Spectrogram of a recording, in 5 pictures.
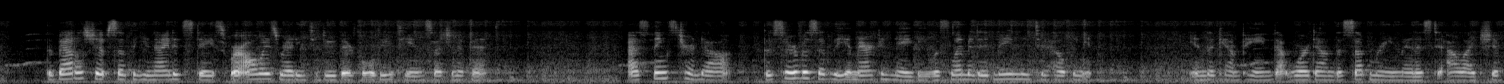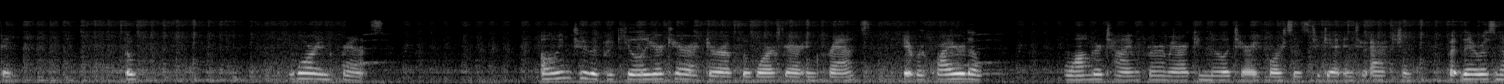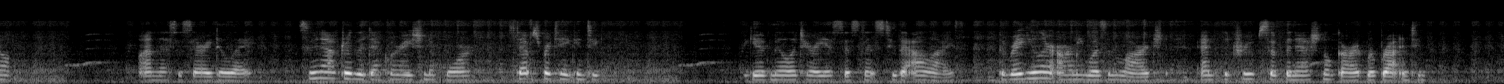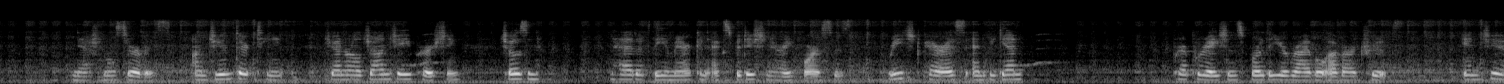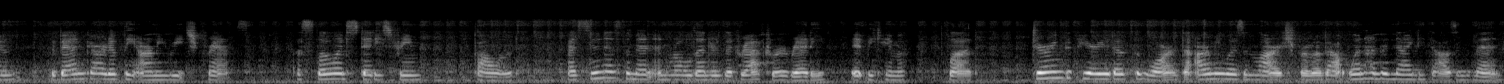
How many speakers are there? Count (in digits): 1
